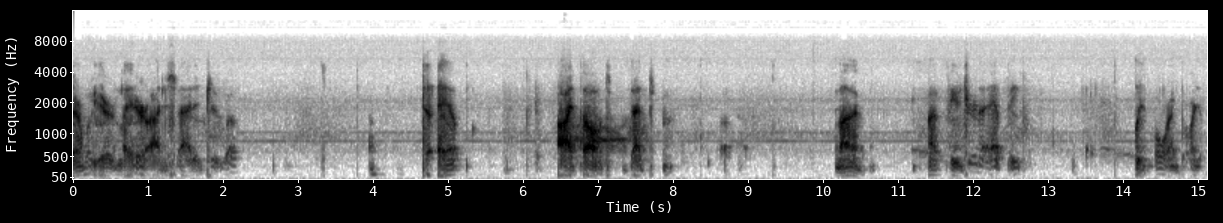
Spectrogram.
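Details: Adult man whose larynx was surgically removed as treatment for cancer, now speaking with esophageal speech after laryngectomy.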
